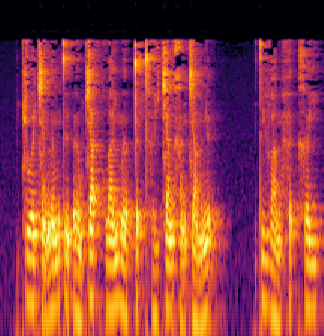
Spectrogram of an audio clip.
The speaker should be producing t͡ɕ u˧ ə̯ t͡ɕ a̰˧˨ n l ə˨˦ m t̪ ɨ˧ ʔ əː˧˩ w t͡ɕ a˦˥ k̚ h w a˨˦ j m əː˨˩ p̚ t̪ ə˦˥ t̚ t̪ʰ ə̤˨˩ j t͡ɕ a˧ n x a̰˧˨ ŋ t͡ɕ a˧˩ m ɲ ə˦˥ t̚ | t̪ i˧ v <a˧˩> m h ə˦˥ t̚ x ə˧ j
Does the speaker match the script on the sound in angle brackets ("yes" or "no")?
yes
